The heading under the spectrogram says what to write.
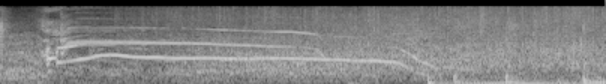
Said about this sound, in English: Oh. I'm so excited. I could scream. Want to do it with me? Guys, ready?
